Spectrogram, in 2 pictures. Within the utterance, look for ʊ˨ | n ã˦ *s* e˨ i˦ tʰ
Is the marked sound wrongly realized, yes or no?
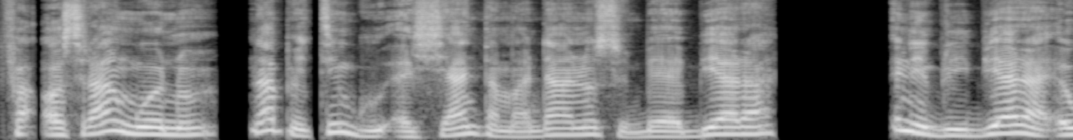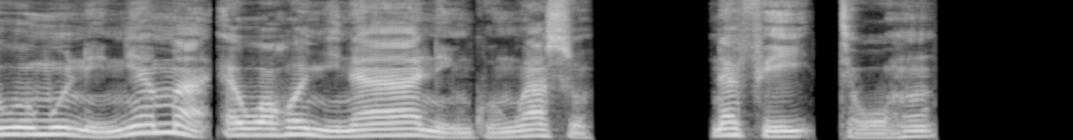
yes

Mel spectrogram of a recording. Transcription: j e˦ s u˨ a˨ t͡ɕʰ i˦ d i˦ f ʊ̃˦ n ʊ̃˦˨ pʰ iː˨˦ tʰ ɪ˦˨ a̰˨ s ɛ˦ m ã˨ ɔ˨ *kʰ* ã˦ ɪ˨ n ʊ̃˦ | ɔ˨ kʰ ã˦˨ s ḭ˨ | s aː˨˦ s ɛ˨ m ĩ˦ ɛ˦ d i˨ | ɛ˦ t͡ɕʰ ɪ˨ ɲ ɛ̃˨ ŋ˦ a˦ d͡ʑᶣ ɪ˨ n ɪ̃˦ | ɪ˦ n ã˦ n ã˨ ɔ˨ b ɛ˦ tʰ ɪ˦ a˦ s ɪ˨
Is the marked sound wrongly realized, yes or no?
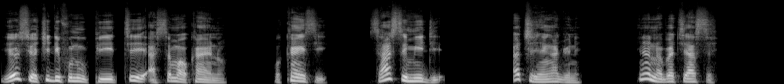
no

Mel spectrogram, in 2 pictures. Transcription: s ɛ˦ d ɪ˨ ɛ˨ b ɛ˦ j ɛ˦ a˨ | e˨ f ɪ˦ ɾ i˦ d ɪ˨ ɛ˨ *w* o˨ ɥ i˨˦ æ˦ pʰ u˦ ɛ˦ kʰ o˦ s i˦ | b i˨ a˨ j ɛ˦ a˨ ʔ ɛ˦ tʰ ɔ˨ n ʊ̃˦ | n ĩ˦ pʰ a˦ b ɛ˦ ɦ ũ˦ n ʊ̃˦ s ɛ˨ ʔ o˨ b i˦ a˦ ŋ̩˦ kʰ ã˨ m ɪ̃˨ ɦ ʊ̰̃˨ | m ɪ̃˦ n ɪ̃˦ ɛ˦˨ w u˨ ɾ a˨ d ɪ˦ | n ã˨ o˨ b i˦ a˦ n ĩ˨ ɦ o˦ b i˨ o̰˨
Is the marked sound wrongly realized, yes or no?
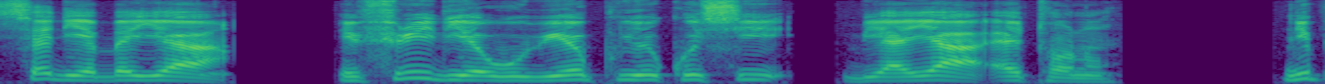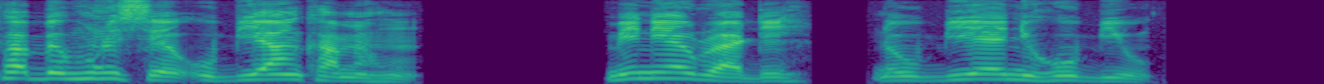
no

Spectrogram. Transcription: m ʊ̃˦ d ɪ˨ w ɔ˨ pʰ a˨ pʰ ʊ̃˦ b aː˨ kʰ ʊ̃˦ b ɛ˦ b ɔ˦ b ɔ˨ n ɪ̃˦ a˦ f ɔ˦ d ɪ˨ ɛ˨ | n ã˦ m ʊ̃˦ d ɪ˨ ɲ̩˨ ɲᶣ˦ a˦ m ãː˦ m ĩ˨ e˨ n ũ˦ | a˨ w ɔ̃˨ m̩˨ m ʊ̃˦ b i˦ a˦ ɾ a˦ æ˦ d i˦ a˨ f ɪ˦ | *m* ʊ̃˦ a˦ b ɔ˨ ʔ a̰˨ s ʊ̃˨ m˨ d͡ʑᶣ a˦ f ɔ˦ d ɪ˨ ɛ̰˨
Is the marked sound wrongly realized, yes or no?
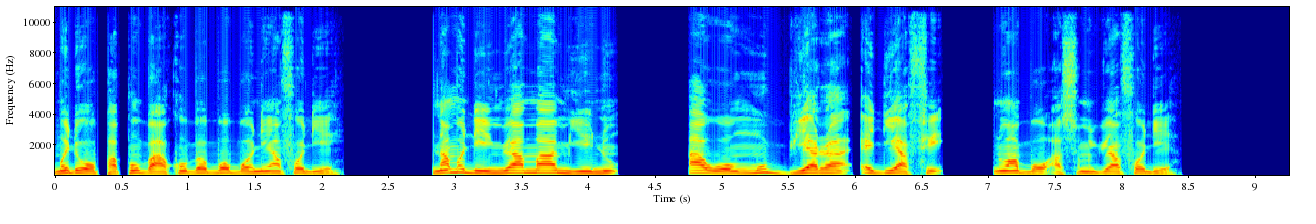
yes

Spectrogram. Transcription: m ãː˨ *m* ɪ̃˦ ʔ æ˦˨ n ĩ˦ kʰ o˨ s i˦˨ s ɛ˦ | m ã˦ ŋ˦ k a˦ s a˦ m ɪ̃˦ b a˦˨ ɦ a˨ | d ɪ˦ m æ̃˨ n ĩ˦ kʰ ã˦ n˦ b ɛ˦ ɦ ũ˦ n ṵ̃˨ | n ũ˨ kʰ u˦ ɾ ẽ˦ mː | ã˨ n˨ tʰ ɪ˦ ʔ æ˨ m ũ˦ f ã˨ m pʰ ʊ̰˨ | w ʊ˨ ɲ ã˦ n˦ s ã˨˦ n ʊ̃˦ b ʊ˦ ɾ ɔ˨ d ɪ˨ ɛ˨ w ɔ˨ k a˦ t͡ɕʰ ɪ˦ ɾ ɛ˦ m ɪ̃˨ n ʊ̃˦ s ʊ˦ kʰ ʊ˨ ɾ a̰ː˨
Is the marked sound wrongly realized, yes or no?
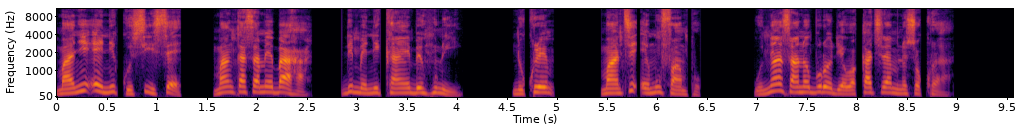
yes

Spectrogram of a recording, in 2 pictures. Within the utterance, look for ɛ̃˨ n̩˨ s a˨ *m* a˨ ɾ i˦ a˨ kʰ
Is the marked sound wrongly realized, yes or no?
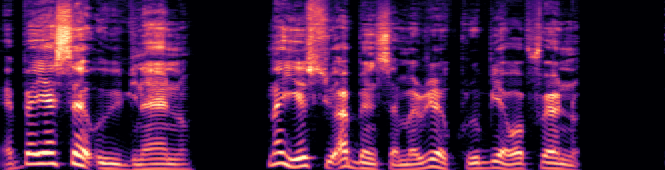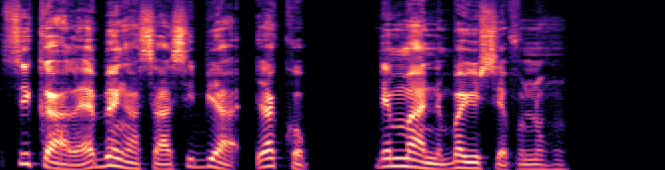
no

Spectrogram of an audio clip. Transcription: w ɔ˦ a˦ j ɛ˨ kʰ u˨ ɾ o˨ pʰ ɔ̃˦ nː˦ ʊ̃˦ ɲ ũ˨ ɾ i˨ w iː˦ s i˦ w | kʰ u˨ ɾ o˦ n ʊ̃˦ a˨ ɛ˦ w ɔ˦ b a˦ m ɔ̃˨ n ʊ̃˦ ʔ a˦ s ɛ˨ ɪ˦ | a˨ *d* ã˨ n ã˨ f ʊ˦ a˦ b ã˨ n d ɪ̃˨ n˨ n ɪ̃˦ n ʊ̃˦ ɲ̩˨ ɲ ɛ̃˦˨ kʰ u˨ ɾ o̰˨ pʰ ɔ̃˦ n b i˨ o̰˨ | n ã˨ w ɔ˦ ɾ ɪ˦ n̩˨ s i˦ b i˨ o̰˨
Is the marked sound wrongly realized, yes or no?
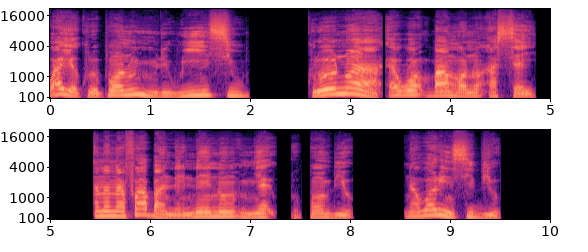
yes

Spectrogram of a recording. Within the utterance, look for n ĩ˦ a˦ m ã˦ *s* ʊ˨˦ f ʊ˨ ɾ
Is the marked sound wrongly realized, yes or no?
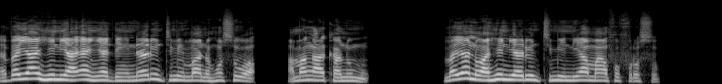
yes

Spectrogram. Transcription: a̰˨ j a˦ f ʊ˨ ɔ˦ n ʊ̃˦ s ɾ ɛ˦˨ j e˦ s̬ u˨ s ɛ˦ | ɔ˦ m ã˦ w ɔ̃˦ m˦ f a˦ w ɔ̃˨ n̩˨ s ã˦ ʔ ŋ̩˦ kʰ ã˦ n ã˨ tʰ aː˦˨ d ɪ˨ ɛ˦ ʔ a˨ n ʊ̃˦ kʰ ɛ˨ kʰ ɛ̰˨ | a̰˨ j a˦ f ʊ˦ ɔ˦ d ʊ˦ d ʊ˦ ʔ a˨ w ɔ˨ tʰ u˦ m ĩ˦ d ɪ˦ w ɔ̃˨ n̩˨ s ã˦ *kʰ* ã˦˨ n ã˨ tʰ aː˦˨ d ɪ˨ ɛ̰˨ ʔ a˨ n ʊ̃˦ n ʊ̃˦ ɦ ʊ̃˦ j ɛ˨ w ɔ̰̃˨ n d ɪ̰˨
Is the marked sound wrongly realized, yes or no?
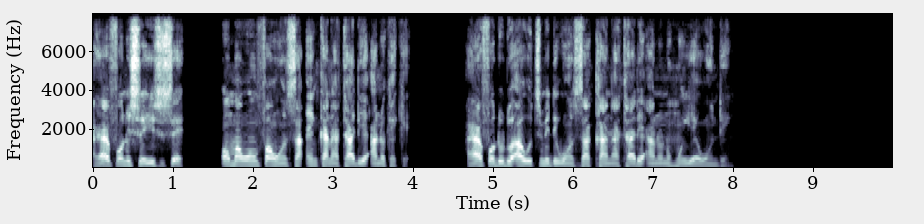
no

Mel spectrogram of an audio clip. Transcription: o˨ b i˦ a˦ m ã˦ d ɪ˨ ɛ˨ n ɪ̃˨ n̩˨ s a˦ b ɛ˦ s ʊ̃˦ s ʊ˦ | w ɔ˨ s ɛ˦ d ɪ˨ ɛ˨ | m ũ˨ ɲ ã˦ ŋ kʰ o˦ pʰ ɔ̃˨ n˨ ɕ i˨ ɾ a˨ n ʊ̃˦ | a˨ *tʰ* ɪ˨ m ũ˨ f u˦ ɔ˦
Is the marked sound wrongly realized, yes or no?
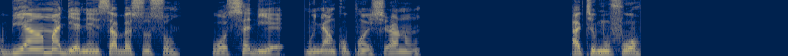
no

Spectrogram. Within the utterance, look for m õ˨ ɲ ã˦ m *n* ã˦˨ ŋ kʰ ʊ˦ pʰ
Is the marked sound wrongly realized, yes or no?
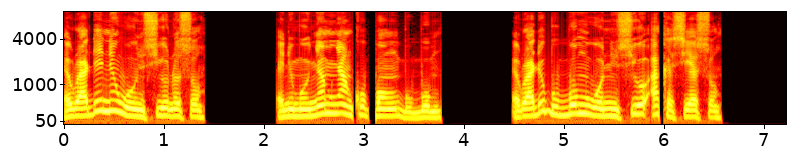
yes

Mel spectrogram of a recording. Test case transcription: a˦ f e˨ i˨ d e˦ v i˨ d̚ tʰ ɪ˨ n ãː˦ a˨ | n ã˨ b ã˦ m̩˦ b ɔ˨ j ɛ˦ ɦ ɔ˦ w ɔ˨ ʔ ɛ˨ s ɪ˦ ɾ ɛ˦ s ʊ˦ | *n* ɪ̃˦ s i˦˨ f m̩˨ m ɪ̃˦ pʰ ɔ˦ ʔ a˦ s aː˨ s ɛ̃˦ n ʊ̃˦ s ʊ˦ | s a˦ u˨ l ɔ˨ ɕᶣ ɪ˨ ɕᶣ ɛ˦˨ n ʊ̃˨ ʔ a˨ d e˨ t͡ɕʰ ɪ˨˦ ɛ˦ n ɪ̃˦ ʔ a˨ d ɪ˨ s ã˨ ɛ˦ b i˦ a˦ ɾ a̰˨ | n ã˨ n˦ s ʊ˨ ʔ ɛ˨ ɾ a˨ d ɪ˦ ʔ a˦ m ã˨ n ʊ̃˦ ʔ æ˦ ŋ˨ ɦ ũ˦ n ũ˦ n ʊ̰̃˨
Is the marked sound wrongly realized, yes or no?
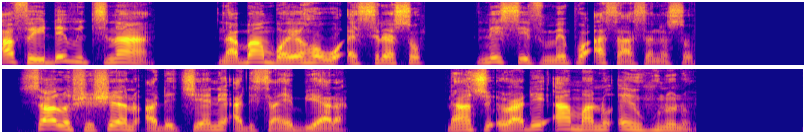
no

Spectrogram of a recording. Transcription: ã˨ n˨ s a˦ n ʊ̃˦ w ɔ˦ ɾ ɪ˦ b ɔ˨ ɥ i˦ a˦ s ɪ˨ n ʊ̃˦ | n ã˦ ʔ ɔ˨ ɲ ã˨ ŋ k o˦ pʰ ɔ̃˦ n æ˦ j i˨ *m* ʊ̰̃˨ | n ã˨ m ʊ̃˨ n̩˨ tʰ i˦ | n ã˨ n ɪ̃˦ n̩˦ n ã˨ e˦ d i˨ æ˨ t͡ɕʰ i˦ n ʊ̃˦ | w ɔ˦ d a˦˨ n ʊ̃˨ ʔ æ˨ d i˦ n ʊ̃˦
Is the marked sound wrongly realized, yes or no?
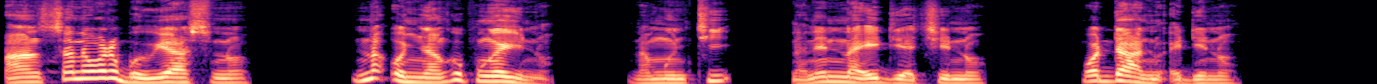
yes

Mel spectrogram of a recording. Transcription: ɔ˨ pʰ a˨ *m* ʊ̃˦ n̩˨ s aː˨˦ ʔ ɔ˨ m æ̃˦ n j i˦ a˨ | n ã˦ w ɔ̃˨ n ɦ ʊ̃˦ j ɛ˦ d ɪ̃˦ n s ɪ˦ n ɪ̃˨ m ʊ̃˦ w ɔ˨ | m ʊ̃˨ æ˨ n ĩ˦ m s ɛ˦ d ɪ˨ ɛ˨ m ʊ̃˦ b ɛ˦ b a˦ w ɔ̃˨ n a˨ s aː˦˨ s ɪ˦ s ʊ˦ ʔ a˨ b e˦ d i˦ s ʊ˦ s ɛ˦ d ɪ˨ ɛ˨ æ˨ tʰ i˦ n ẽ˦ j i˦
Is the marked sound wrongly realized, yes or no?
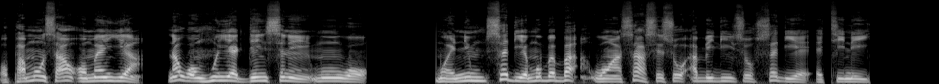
no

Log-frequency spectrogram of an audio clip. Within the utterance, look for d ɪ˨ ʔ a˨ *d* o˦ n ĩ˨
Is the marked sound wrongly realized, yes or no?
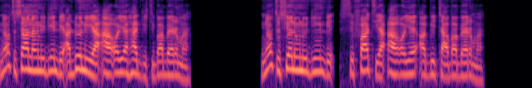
no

